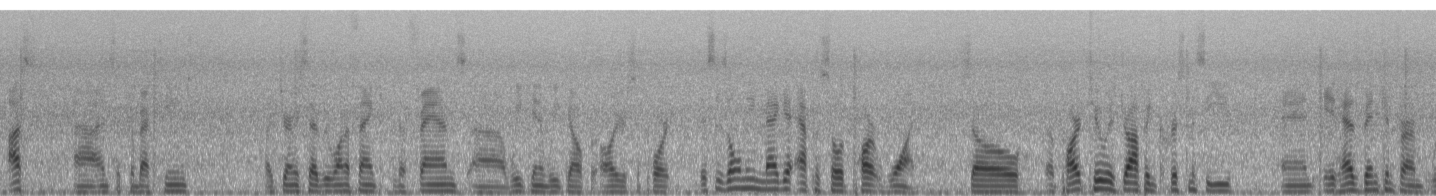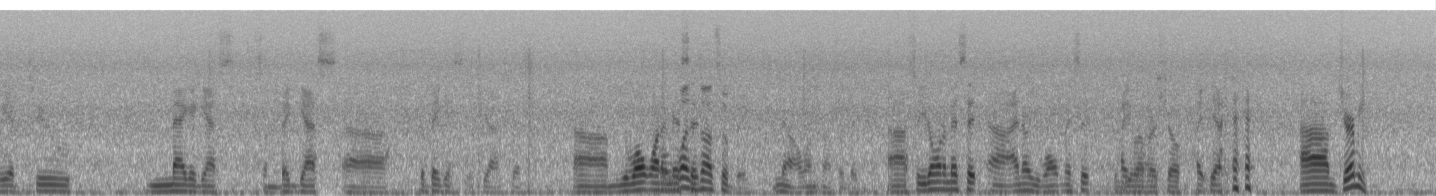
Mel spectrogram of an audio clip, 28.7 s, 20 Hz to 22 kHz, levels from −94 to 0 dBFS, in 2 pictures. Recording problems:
hiss; loud; throughout; 6 dB below the speech

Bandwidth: 17.5 kHz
